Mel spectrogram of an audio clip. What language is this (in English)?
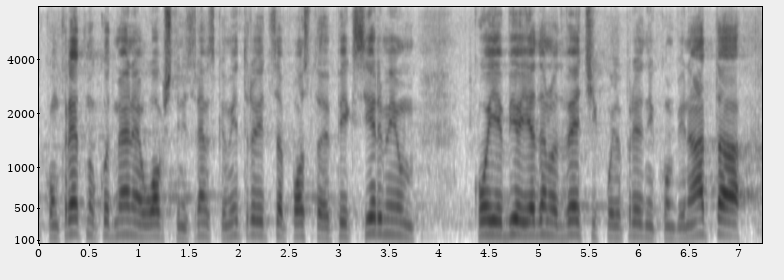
Serbian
